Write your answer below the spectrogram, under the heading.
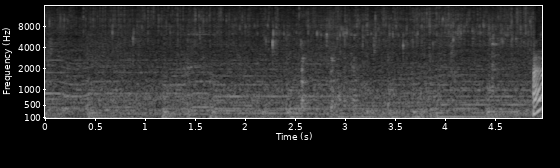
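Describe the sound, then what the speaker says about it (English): A pot of water with beet juice coming to a boil, a steady busy bubbling and hiss heard alone, constant and fairly close with small irregular pops throughout. "I think the beet juice is affecting this water boiling."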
